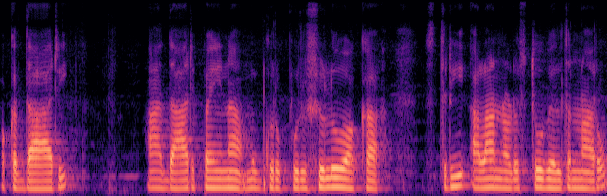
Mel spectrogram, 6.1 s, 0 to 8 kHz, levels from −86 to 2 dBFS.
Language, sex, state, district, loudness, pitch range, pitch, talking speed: Telugu, male, Andhra Pradesh, Visakhapatnam, -17 LUFS, 125-140 Hz, 130 Hz, 120 wpm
